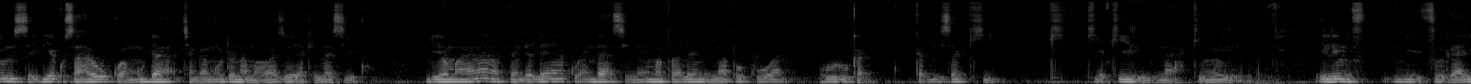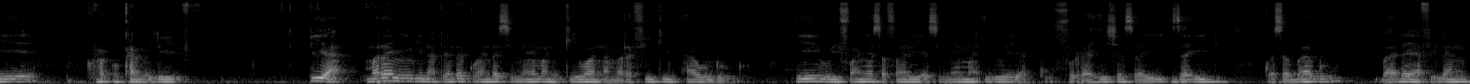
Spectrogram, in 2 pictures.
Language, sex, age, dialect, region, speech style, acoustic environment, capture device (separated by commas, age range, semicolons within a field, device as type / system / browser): Swahili, male, 25-34, Kenya - Nairobi Sheng-influenced, Kenya, relaxed, silence, desktop / Windows / Chrome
